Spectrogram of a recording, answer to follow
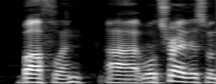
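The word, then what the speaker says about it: Dustin Byfuglien: uh Dustin Buffalo okay the g is silent bufflin uh we'll try this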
